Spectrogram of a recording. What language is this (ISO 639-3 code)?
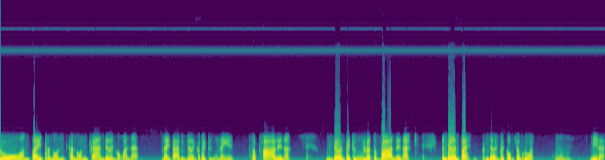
tha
